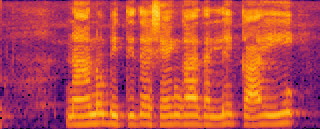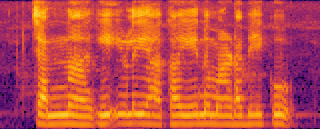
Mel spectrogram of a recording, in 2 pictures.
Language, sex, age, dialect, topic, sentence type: Kannada, female, 36-40, Central, agriculture, question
